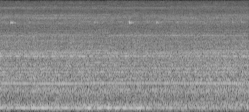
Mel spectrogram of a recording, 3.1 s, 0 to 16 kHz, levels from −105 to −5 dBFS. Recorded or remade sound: recorded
